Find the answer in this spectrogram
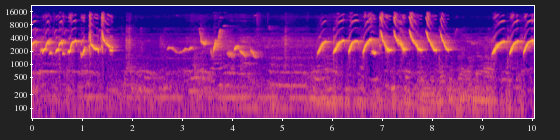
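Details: Long rolling canary-style song of a white-rumped shama, recorded on a phone: fast bursts of sharp, descending whistled notes in rapid series, broken by a short slurred warble and pauses, then the rapid run resumes.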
